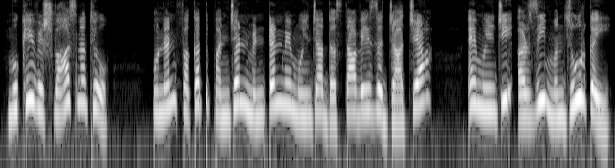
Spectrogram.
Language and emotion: Sindhi, surprised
